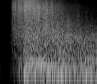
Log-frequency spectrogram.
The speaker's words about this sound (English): the first type of thunder is called booming thunder. It sounds like this.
